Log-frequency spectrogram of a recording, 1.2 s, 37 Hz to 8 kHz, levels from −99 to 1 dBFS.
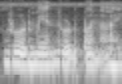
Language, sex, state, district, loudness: Marathi, male, Maharashtra, Solapur, -15 LUFS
